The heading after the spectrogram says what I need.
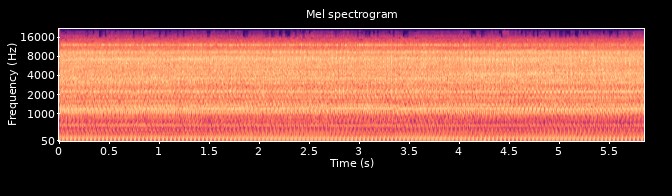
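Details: Champion 27-ton log splitter, 224cc single-cylinder engine, started after sitting a day or two: even, steady putter with regular beat and no misses or stumbles; engine healthy, though a hydraulic fitting leaks.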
